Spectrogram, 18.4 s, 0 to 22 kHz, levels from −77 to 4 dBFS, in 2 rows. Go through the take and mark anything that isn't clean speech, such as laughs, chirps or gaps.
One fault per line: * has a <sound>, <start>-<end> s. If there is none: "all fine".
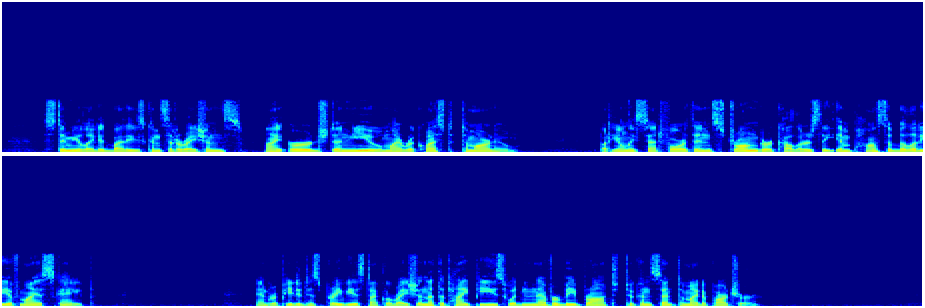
all fine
